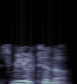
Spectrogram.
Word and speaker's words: Smiltene: It looks like it's spelled Smiltene, but they pronounce that last part of the word Smiltene.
